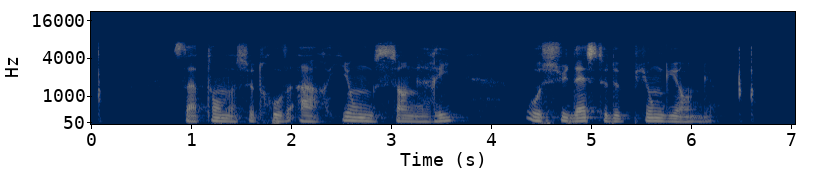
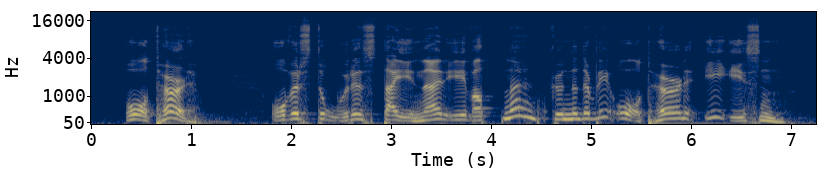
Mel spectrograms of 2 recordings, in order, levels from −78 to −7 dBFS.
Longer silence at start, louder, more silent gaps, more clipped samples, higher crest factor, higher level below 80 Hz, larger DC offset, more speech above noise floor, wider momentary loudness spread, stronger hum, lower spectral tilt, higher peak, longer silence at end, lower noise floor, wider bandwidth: second, 0.05 s vs 0.35 s; second, -42 LUFS vs -29 LUFS; neither; neither; first, 26 dB vs 18 dB; second, -68 dBFS vs -44 dBFS; neither; first, 37 dB vs 30 dB; first, 17 LU vs 9 LU; neither; second, -3 dB/octave vs -6 dB/octave; second, -18 dBFS vs -12 dBFS; about the same, 0.4 s vs 0.3 s; first, -80 dBFS vs -59 dBFS; second, 11 kHz vs 17.5 kHz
